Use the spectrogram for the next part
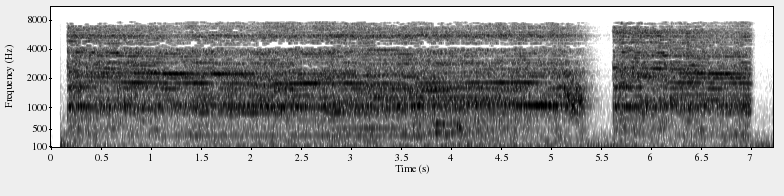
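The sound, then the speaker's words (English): A miter saw whines loudly through a steady cut lasting several seconds, drops off briefly, then bites in again for a short second pass. “Answer I was provided was a miter saw.”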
